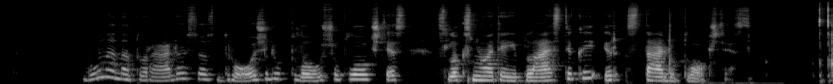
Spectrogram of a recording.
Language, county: Lithuanian, Tauragė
